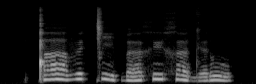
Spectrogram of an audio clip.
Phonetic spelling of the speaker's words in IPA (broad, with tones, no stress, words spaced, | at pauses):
ǃɐː˧˥˧vʏ˥ ǀi˥˩ɓœ˩˧xy˥ xœ˥˩dʏ˩˧ɾu˥˩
